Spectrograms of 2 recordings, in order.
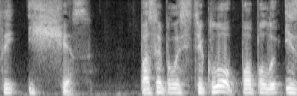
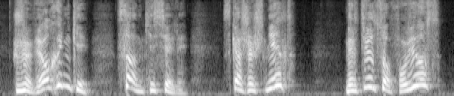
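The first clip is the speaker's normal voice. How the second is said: much higher, insistent protest; heated arguing; 10 semitones higher than usual. A narrator's reading. Emelyan insisting to the doctor, high heated protest. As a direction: argue it with rising heat.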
